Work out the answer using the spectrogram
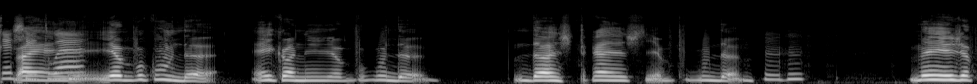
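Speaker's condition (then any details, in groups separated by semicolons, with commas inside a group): Cerebral palsy; age 31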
